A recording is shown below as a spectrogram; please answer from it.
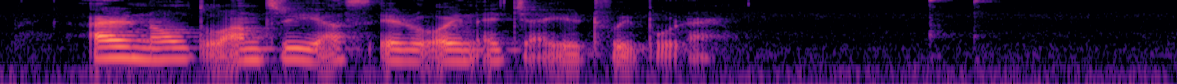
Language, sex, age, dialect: Faroese, female, 15-35, Norðurstreymoy/Eysturoy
